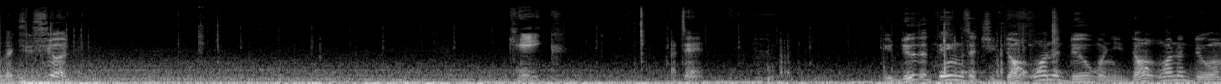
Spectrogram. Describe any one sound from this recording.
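A car engine rumbles low and steady inside the cabin.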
